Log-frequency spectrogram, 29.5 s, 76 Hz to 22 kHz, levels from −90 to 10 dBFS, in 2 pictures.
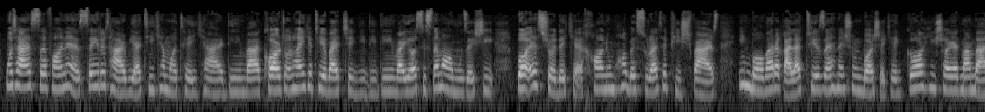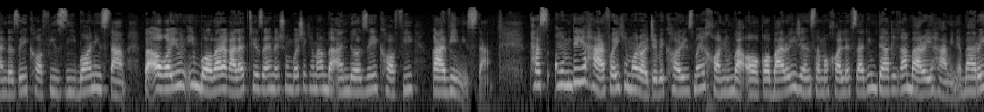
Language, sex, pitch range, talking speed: Persian, female, 210-255 Hz, 150 wpm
